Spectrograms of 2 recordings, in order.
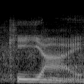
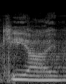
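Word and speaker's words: quillai: Kiai. Kiai. May I please have any alternate pronunciations?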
